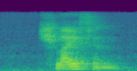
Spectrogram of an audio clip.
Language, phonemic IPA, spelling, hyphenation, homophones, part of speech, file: German, /ˈʃlaɪ̯fən/, schleifen, schlei‧fen, Schleifen, verb, De-schleifen.ogg
- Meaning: 1. to whet, grind (smooth and/or sharpen a surface by abrasion) 2. to drill, train, especially in a vexatious manner 3. to drag, to move across a surface, to slide heavily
